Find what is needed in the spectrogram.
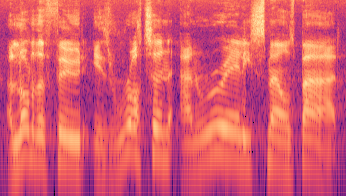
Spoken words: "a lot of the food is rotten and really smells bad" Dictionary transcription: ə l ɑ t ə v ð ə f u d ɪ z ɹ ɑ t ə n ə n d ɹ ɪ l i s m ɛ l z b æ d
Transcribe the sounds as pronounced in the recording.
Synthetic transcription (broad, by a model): ə l ɑ t ə v ð ə f u d ɪ z ɹ ɑ t n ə n ɹ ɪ l i s m ɛ l z b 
